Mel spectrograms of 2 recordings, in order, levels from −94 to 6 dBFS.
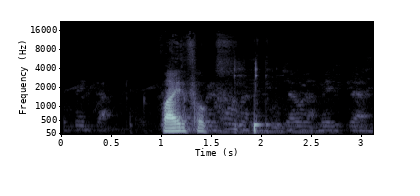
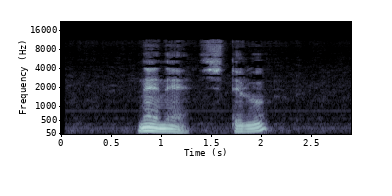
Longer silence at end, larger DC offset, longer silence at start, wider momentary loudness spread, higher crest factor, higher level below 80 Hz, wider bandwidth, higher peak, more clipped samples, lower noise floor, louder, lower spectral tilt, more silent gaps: first, 1.1 s vs 0.85 s; neither; first, 1 s vs 0.75 s; first, 16 LU vs 13 LU; first, 26 dB vs 18 dB; second, -72 dBFS vs -48 dBFS; about the same, 11.5 kHz vs 11.5 kHz; about the same, -8 dBFS vs -6 dBFS; neither; first, -78 dBFS vs -64 dBFS; second, -30 LUFS vs -23 LUFS; first, -8.5 dB/octave vs -6 dB/octave; neither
